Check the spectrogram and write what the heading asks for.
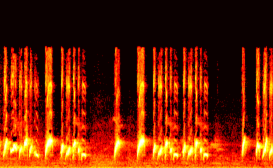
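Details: Huế red-whiskered bulbul, a bird being trained and stimulated to sing for competition, delivering rapid bursts of bright, fluttering whistled notes in clusters of four to six, each burst separated by short pauses, over a faint low hum.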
